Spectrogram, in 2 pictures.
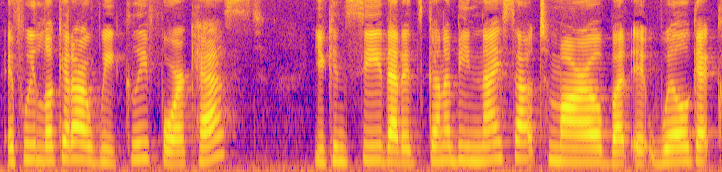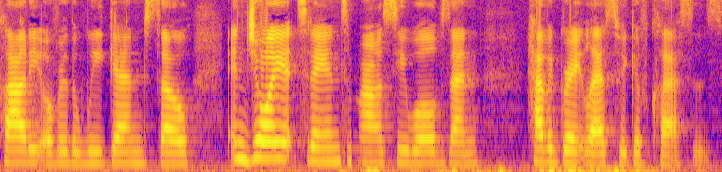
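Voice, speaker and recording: A woman's voice: on the high side, steady tone, fairly quick, clean tone. Young woman reading a scripted newscast. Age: young adult. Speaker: student news anchor and reporter.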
